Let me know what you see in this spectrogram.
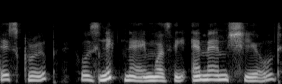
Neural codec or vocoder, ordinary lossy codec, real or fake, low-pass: vocoder, 22.05 kHz, 80 mel bands, WaveNeXt; MP3, 48 kbps; fake; 7.2 kHz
